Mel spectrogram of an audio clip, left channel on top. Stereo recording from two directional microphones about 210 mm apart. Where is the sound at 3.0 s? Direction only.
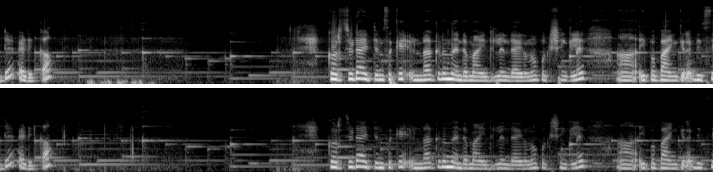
15° left (ahead or behind).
